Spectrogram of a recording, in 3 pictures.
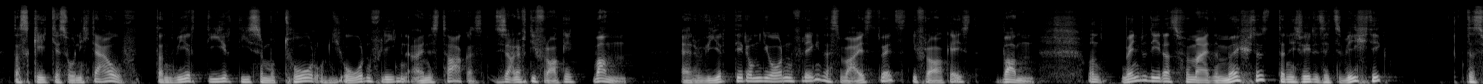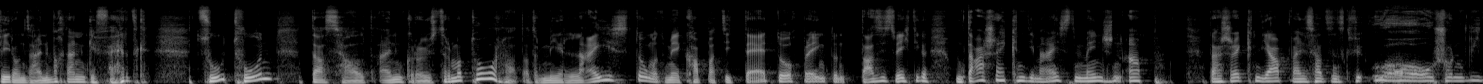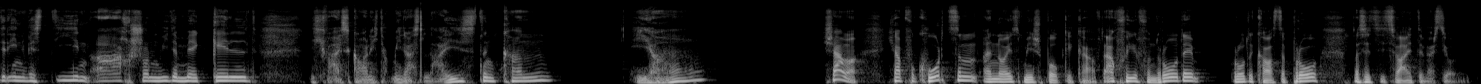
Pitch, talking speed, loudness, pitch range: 130 Hz, 175 wpm, -27 LUFS, 100-160 Hz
